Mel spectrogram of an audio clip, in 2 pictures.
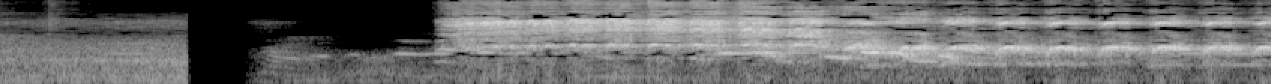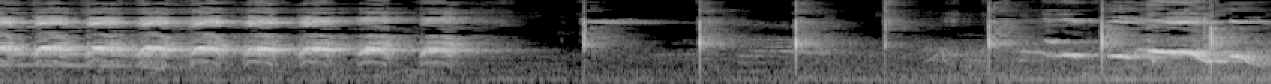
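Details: Black-throated laughingthrush, song played to lure and train young birds into singing: a sustained harsh, rapidly pulsed chatter of about three notes per second lasting several seconds, followed by sharp clicks and short squeaky notes.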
